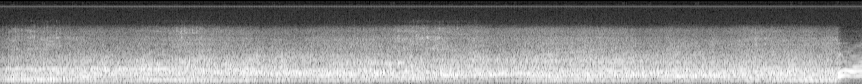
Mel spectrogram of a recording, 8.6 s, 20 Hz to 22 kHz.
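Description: Race cars roar down the front stretch of an oval track during a 1994 endurance and wreck event, a loud, dense, continuous engine roar that holds steady throughout before cutting off abruptly.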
